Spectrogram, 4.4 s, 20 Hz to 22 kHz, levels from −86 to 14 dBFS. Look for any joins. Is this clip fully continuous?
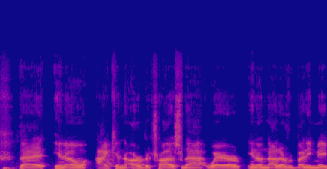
no; 1 cut; at 2.4 s

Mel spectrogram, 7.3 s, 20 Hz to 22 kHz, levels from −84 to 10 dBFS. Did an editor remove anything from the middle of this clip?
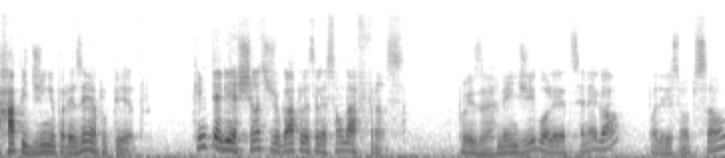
no; 0 cuts

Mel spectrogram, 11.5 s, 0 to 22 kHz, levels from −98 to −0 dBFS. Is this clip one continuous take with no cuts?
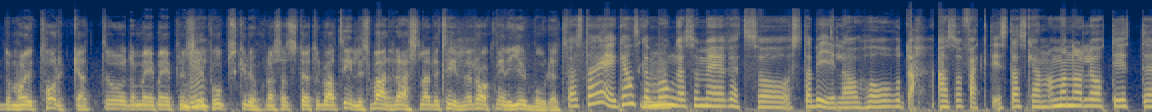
no; 2 cuts; at 1.6 s, 10.3 s

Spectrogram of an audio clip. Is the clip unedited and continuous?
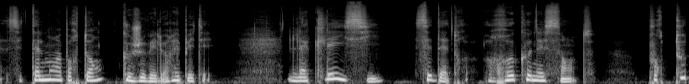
yes; 0 cuts

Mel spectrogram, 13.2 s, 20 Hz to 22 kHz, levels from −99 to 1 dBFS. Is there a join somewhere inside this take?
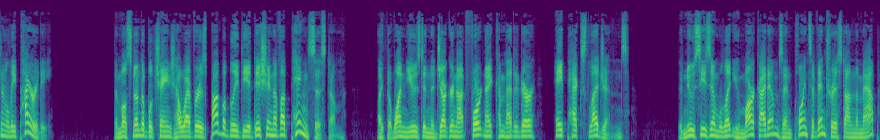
no; 0 cuts

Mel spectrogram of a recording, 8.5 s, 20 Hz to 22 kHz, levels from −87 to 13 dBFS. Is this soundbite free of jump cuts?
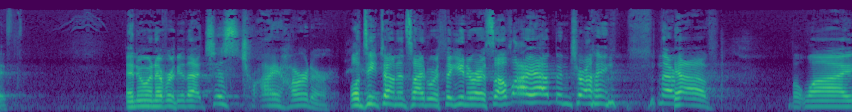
no; 3 cuts; at 1.8 s, 3.4 s, 6.7 s

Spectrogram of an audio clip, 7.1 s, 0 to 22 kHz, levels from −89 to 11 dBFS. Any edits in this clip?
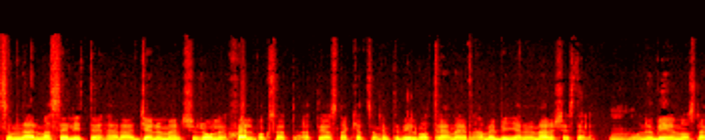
yes; 3 cuts; at 3.8 s, 4.7 s, 6.0 s

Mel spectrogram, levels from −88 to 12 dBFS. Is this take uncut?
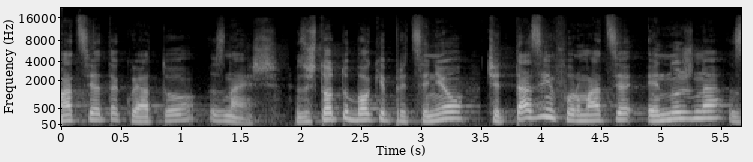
no; 2 cuts; at 1.9 s, 3.5 s

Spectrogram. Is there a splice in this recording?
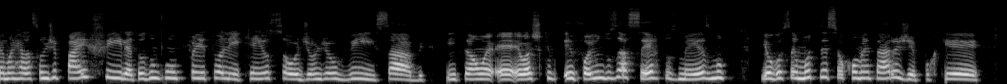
no; 0 cuts

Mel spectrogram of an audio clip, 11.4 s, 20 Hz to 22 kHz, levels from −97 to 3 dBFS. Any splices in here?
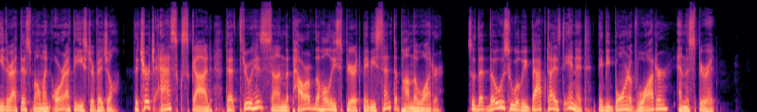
yes; 1 cut; at 1.9 s

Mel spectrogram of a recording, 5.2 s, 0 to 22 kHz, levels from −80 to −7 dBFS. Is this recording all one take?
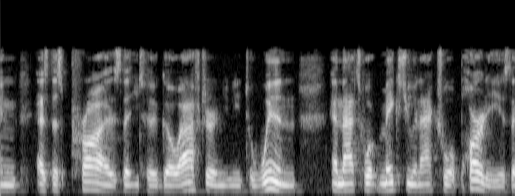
no; 1 cut; at 1.4 s

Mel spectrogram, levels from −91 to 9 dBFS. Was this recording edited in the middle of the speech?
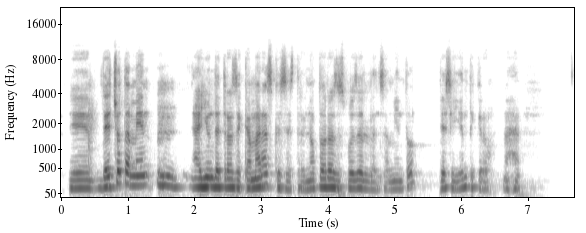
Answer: yes; 2 cuts; at 3.9 s, 5.7 s

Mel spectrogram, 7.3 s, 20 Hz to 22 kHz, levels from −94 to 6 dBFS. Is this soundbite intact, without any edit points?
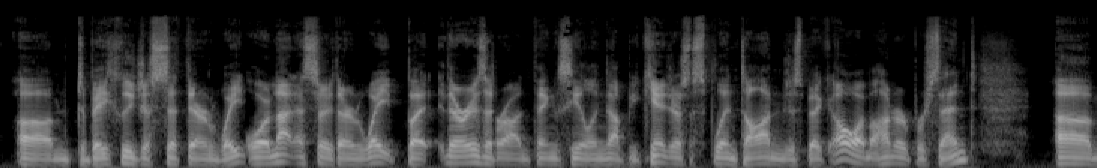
no; 4 cuts; at 1.6 s, 2.2 s, 3.3 s, 4.6 s

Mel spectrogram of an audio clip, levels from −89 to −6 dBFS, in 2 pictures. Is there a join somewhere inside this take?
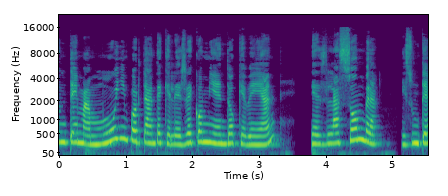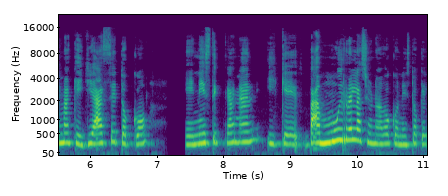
no; 0 cuts

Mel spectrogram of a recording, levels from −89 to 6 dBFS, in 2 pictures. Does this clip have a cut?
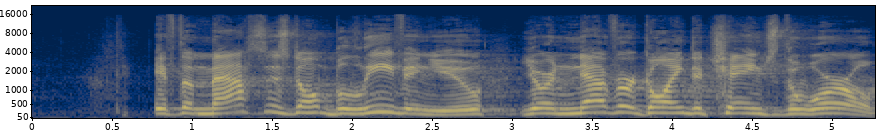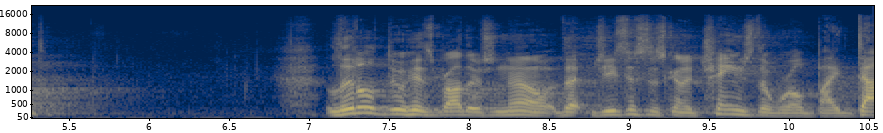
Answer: no; 0 cuts

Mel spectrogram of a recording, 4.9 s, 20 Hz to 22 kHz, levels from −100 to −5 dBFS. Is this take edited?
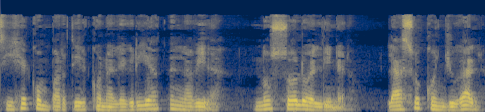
yes; 2 cuts; at 1.7 s, 3.9 s

